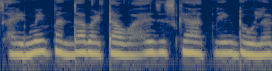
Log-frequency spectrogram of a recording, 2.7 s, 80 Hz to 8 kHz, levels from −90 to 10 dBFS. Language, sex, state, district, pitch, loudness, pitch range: Hindi, female, Bihar, Madhepura, 260 Hz, -26 LUFS, 245-270 Hz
